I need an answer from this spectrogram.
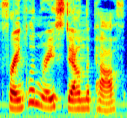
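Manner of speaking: ordinary delivery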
